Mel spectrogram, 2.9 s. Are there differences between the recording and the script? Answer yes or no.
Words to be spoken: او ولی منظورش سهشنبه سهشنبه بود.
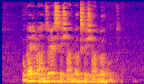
no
